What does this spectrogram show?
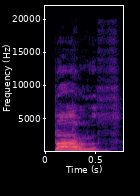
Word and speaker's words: bardd: The only difference is that double D, and you roll the R. So bard becomes bardd. Bardd. So go to say the word bard, but roll the R. Bardd. And then a th instead of a D.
